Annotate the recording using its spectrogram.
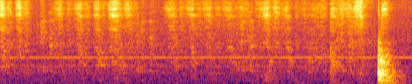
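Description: Marker pen writing on a whiteboard: faint, short scratching strokes as a word is written out by hand.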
